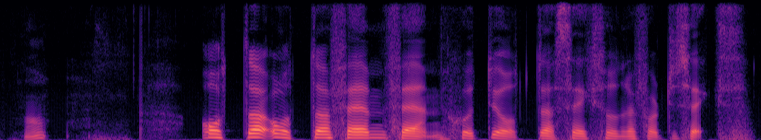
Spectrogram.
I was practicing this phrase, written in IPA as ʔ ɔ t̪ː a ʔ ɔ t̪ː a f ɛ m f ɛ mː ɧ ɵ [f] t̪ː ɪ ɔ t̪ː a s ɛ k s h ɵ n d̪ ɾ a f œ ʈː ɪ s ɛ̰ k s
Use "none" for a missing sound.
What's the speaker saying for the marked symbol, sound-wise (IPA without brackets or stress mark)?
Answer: none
